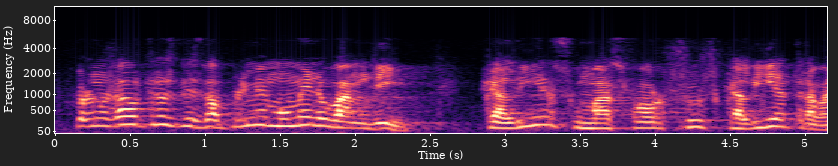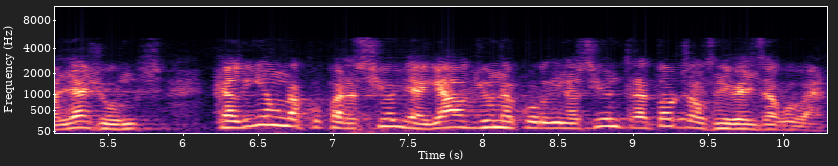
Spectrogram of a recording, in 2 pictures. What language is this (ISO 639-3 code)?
cat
